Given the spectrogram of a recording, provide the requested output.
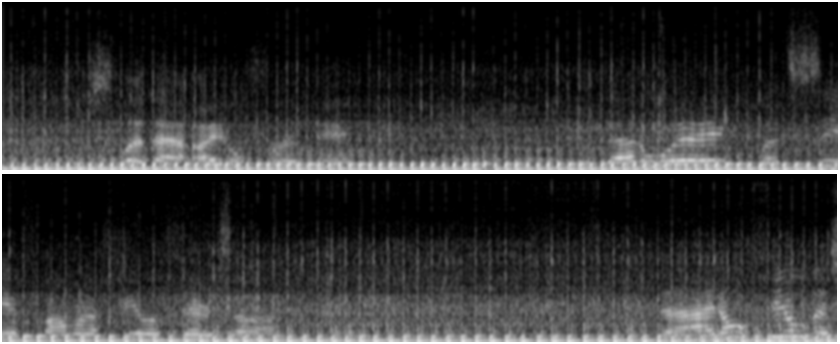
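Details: Quad single-cylinder engine running with the spark plug refitted after an internal engine problem was found: a steady, even thump of three to four beats a second with no rubbing or knocking. It is run briefly to see if nail polish wears off a part suspected of rubbing the cam.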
